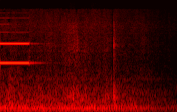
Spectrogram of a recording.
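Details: A short, high electronic tone as an AED is switched on during a CPR training demonstration, followed by room noise; it comes before the pads are attached and the heart rhythm is analyzed.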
